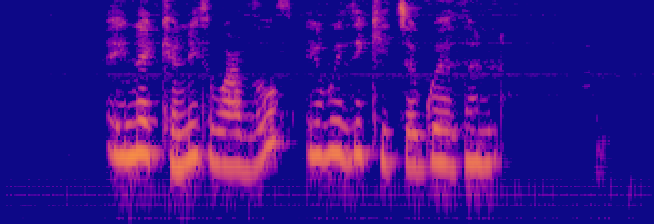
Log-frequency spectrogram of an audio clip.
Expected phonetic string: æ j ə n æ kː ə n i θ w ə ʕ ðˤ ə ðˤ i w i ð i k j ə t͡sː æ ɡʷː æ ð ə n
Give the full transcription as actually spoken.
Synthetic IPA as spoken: æ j ə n æ kː ə n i θ w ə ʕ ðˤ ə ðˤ i w i ð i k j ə t͡sː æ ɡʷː æ ð ə n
